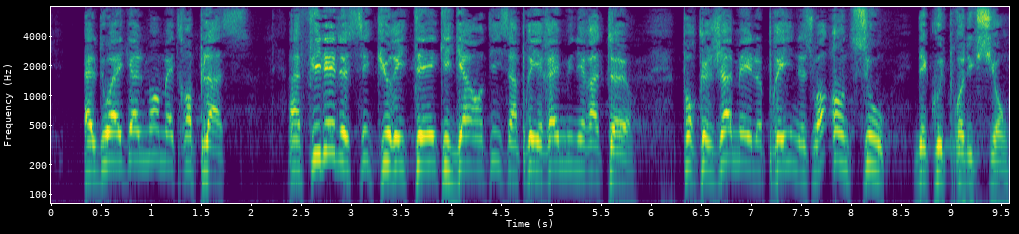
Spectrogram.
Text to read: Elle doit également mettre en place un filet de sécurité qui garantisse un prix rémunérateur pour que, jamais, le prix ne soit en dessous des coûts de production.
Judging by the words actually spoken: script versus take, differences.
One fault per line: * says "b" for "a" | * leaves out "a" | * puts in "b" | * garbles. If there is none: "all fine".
all fine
